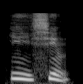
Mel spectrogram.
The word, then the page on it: 异性: yì xìng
